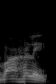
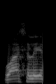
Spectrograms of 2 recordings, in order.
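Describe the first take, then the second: First: The middle consonant is an h sound. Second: The middle consonant is an s sound. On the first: This is the Kathiyawadi dialect form. "સ અને શ ને બદલે ઘણીવાર હ પણ બોલીએ" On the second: This is the standard form. "સ અને શ ને બદલે ઘણીવાર હ પણ બોલીએ"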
